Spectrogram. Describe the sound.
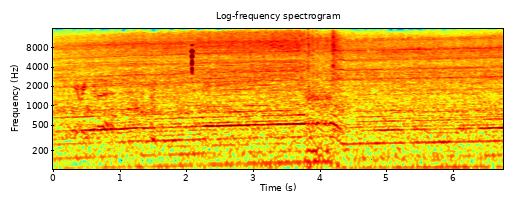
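Engine roar of race cars accelerating at a green-flag start: a loud, steady, dense drone with whining harmonics that shift slightly in pitch throughout.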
